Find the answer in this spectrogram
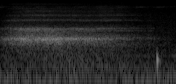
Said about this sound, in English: You're going to breathe in through your nostrils and exhale through your mouth.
